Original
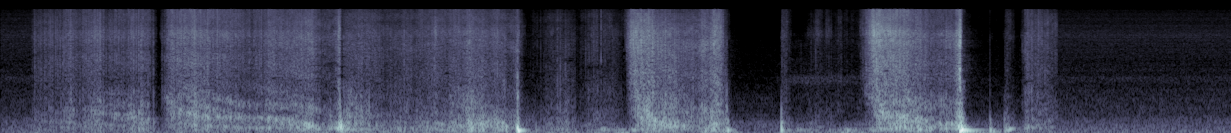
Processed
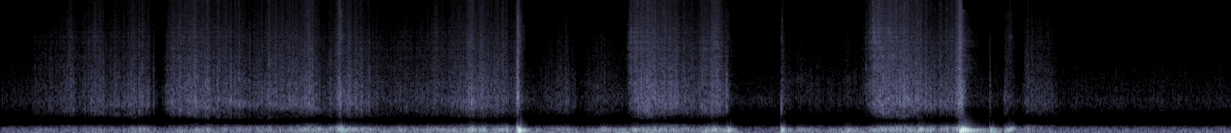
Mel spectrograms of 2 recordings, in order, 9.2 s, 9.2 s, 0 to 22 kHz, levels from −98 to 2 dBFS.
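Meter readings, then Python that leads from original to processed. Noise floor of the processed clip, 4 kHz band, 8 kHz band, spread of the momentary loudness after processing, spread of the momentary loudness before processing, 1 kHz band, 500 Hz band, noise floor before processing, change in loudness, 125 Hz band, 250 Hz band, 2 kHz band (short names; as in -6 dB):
-61 dBFS, under -15 dB, under -25 dB, 27 LU, 20 LU, -12.0 dB, under -30 dB, -57 dBFS, -1.5 dB, -1.0 dB, under -15 dB, -13.5 dB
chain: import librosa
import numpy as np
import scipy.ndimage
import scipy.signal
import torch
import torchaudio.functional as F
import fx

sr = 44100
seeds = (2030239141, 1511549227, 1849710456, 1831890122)

y = scipy.signal.medfilt(x, 41)
y = scipy.signal.sosfilt(scipy.signal.ellip(3, 1.0, 60, [120.0, 960.0], 'bandstop', fs=sr, output='sos'), y)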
